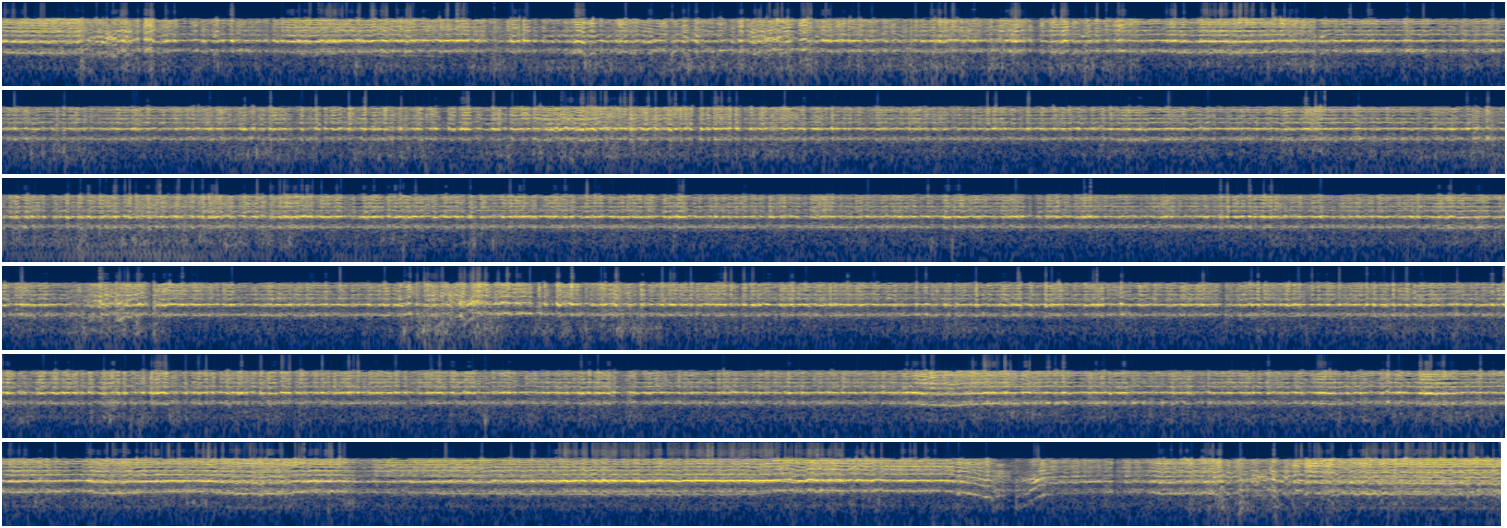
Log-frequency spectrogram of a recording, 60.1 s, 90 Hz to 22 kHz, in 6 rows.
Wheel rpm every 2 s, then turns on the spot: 220, 230, 230, 230, 230, 230, 240, 230, 230, 230, 230, 230, 230, 240, 230, 230, 240, 240, 230, 230, 230, 230, 230, 230, 230, 230, 210, 210, 180, 210.
none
